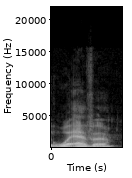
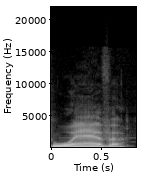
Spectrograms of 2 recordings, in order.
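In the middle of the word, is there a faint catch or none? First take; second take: faint catch; no catch. First: A very faint glottal catch replaces the middle T. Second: No consonant at all; the vowels glide together. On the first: "my glottal stop is almost non-existent. When I say whatever, it's almost not there" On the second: "It's almost a diphthong. It's almost wherever"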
